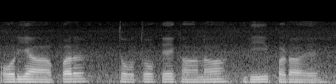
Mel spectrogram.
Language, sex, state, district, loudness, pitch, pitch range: Hindi, male, Uttar Pradesh, Shamli, -17 LUFS, 120 Hz, 115-125 Hz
